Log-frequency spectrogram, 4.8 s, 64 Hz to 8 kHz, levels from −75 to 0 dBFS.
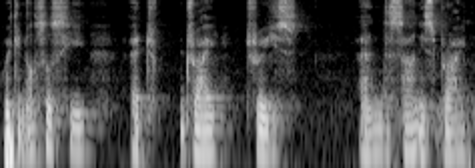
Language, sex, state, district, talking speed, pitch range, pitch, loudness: English, male, Nagaland, Kohima, 150 wpm, 95-100 Hz, 95 Hz, -20 LUFS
